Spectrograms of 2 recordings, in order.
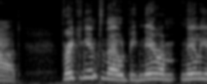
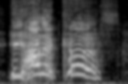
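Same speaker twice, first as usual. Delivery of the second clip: slow, much higher and louder, hammed-up gasp of drama; overacted doom announcement; mock dramatic; 7 semitones higher, 14 dB louder, slower than usual. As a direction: declaim it like a horror trailer. Overdramatic fanfic reading.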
